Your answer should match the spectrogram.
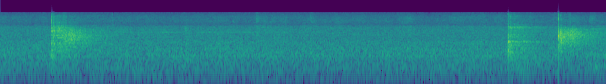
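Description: Carom billiard balls clicking: one sharp, ringing click about half a second in, then two more about half a second apart near the end.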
